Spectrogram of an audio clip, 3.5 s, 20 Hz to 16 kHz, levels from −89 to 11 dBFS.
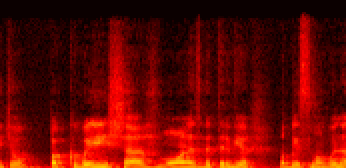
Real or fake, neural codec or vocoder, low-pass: fake; autoencoder, 48 kHz, 32 numbers a frame, DAC-VAE, trained on Japanese speech; 14.4 kHz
